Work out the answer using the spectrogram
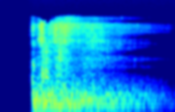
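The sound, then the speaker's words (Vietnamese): Heavy stone door pushed open with a single loud, deep impact that rolls into a long rumbling roar, fading away over about two seconds. “Nương theo một hồi âm thanh va chạm cực lớn vang lên, phiến cửa đá kia lùi về phía sau mở ra”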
